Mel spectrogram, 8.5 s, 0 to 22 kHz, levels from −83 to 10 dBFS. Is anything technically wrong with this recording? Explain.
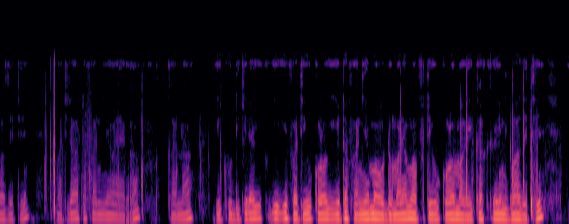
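Yes. From 1.87 to 2.31 s the speech turns choppy and robotic, with short bits dropped. This is repeated packet loss: several brief holes, none longer than about 20 ms, each patched by stretching the preceding sound, concealing roughly a fifth of that stretch.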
